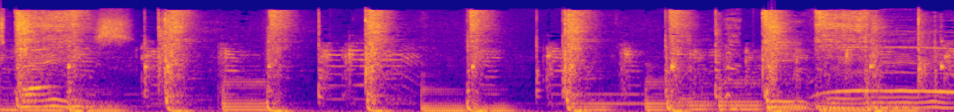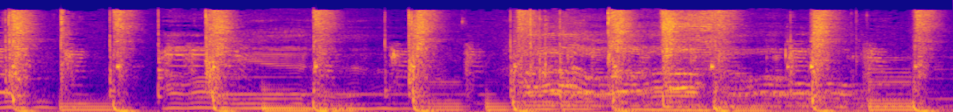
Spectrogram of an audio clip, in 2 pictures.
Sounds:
Funk, Music

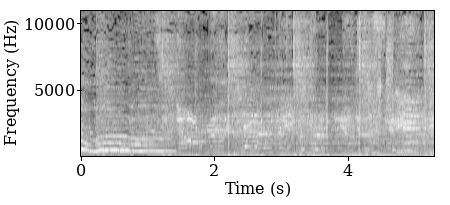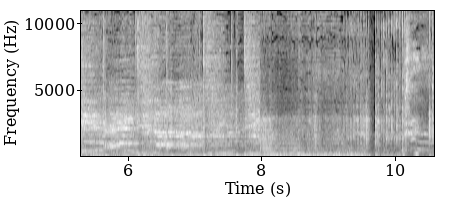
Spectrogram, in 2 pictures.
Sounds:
Choir, Music, Male singing

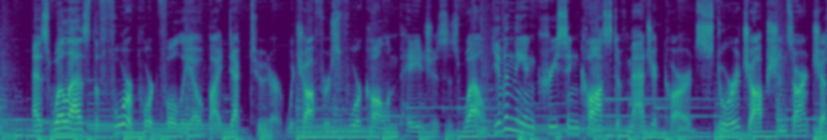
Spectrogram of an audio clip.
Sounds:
Music, Speech

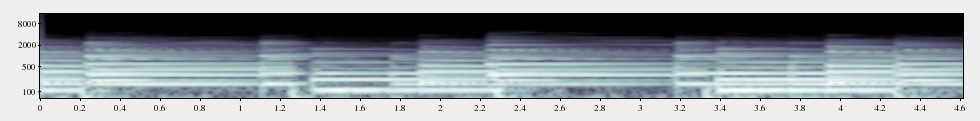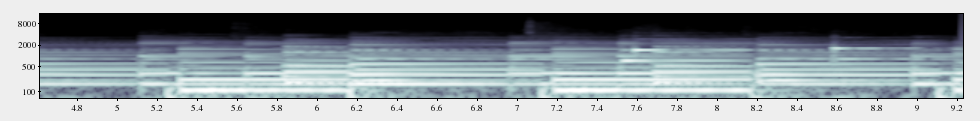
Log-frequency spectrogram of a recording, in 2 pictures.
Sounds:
Piano, Keyboard (musical), Classical music, Music, Musical instrument

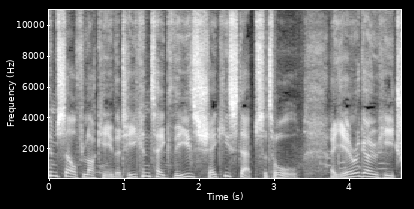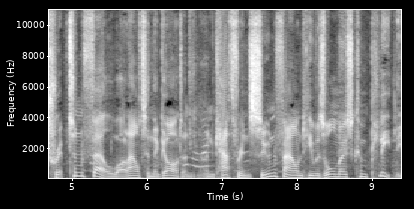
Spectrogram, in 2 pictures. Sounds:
Speech

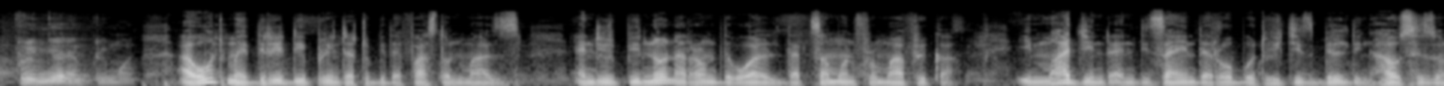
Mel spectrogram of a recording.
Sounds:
Speech

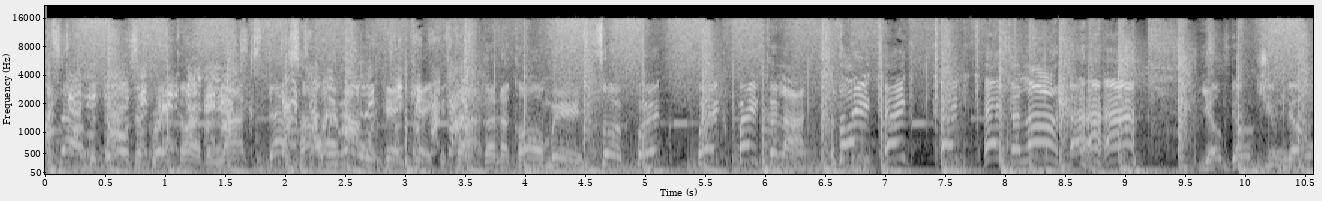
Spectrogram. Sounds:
Music

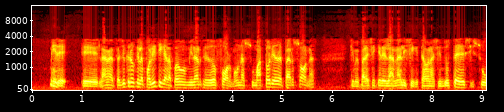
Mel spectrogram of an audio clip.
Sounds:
Speech

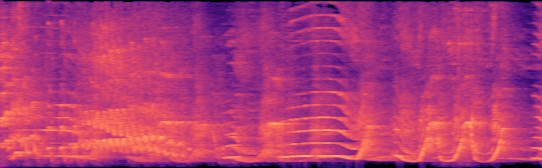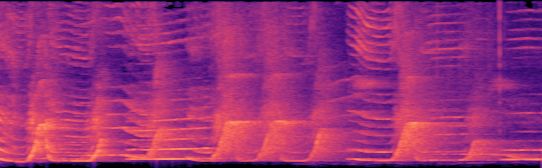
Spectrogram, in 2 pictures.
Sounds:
gibbon howling

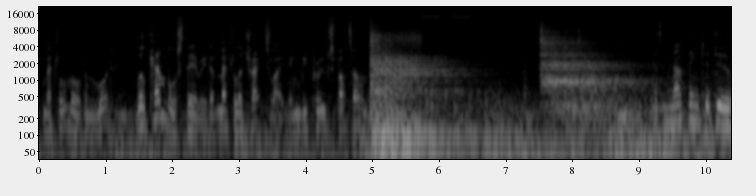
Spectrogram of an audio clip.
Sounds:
Speech

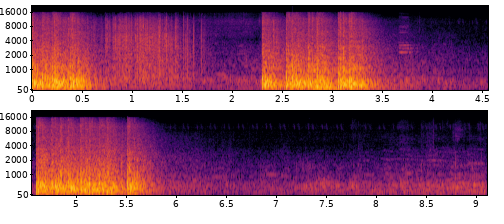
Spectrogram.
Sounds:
Speech

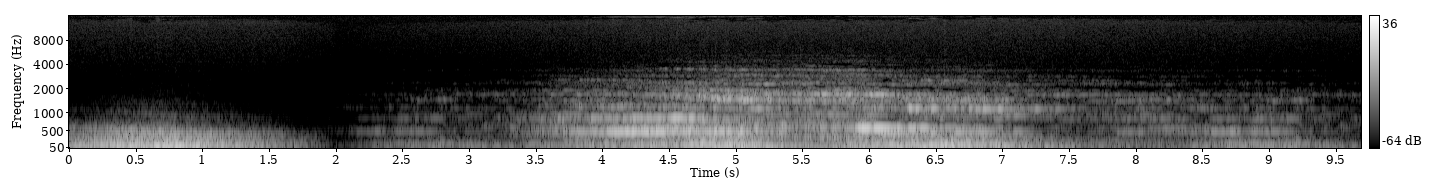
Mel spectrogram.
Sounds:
Music

